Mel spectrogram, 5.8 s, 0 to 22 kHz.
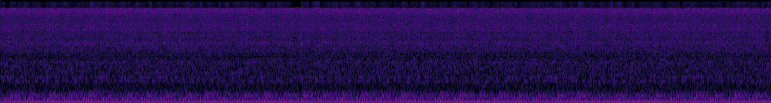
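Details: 2011 Mustang GT 5.0 Coyote V8 with Roush exhaust at idle after new rod bearings and TTY rod bolts: deep, even burble with a steady low rumble, no ticking or knocking on top; the knock is gone, engine healthy.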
